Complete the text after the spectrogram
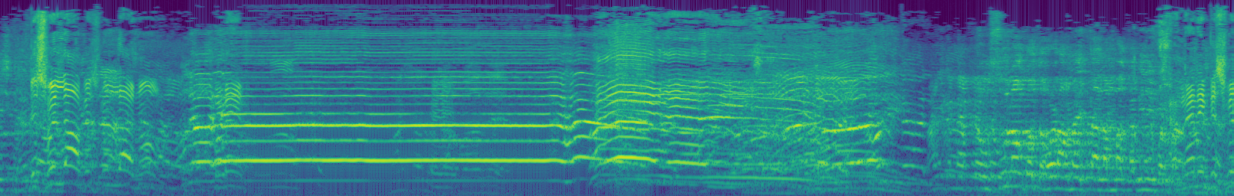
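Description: A man recites melodically into a microphone, heard through loudspeakers in an echoing hall, holding long sung notes.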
